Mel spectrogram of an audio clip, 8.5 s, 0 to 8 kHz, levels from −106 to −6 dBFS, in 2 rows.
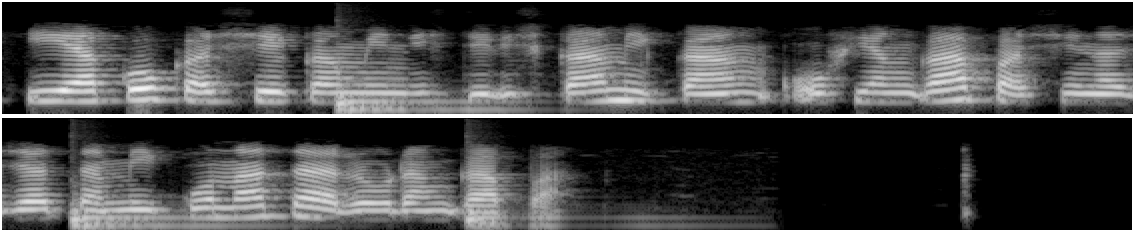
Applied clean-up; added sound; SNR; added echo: neural mask model RNNoise.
